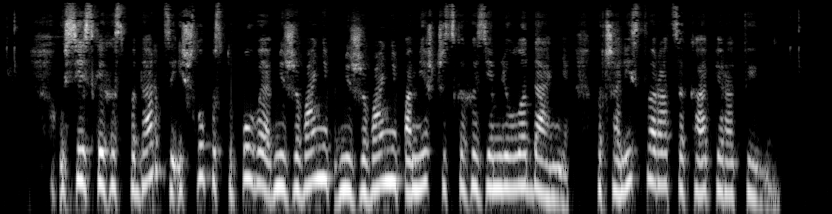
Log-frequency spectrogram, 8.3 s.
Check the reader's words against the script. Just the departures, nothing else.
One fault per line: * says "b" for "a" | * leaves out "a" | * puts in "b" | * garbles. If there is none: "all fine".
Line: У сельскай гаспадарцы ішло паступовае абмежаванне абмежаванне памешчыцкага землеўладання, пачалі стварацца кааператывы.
all fine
